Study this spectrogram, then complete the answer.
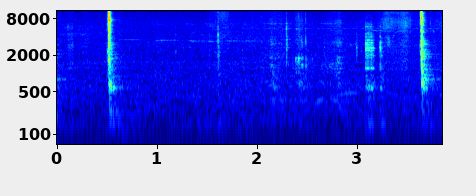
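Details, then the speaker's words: Front winch on a wrecker, solenoid pack cover removed, controller plugged in: a few sharp isolated clicks with no motor hum; solenoid clicks but winch motor doesn't turn, suspected failure in one of two solenoids. "that's the solenoid for the power in clicking but the wiench motor doesn't move but it does power out that probably means we have a failure in one of the solenoids"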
